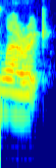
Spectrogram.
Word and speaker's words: Lerwick: She tells me the pronunciation is Lerwick, but I'm going to let her say it so you get the authentic accent.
